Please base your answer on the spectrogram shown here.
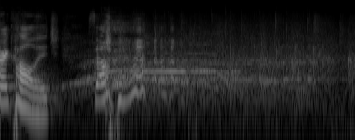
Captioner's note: cheering, applause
